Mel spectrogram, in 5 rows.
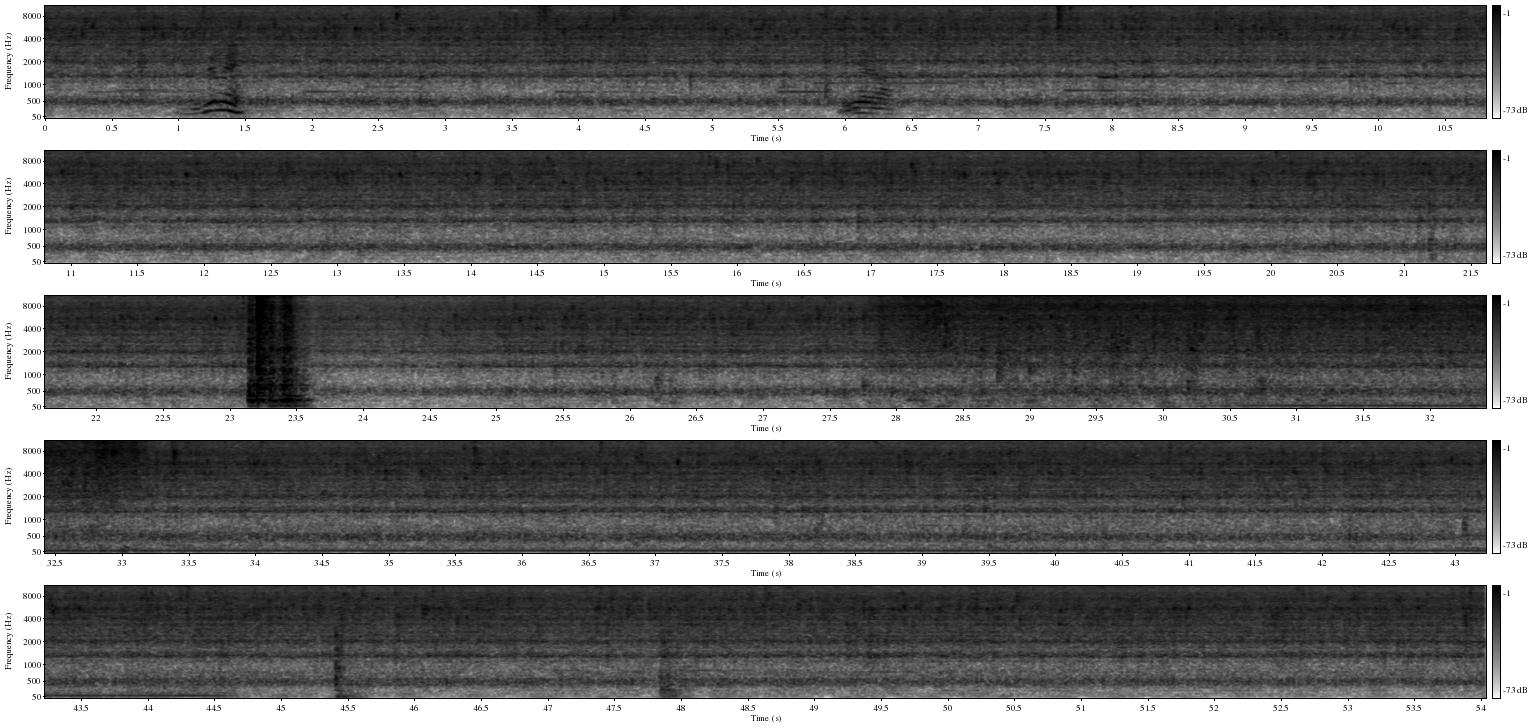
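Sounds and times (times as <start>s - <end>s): sink tap running: 22.4s - 23.8s, 27.5s - 46.1s
steady background hum: 28.1s - 45.6s
low hum: 30.5s - 44.8s.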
